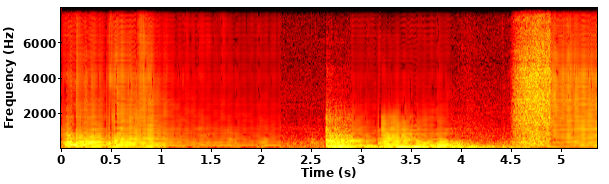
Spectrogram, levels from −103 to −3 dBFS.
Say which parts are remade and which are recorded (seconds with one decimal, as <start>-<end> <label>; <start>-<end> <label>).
0.0-2.2 remade; 2.2-2.9 recorded; 2.9-3.9 remade; 3.9-4.9 recorded; 4.9-5.4 remade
